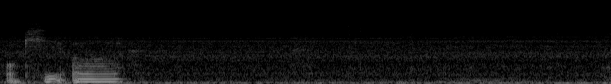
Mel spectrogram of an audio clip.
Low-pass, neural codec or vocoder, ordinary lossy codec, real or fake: 7.2 kHz; none; none; real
